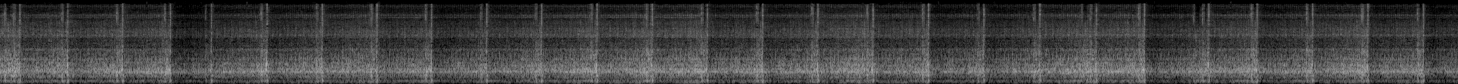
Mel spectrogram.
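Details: ETX small model engine, first startup after a valve job to fix a leaking intake valve, hand started: steady fast buzzing run with even firing, no stumbles or misses, ran nicely about 10 minutes; normal running after repair.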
